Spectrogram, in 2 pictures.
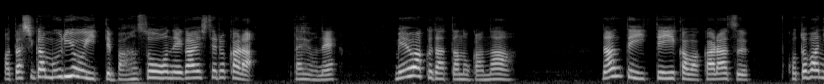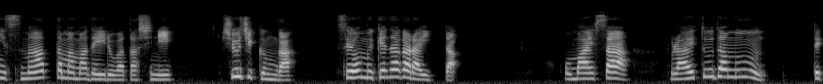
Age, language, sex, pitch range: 20-39, Chinese, female, 240-335 Hz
